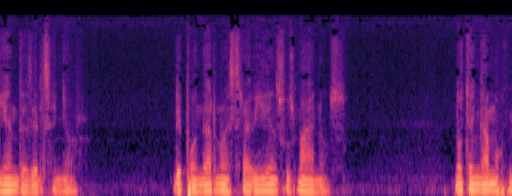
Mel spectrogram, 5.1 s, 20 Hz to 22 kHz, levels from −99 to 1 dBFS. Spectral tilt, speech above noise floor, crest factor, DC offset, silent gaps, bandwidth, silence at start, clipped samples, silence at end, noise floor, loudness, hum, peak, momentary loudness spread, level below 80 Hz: -7.5 dB/octave; 41 dB; 18 dB; under 0.1%; none; 13 kHz; 0 s; under 0.1%; 0 s; -63 dBFS; -24 LUFS; none; -6 dBFS; 11 LU; -38 dBFS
